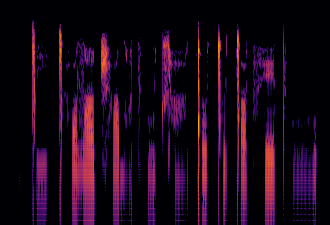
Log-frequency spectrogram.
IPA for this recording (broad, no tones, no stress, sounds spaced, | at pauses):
ǀ i̤ ǀʰ ʊ zˤ a ʈ͡ʂʰ e dˤ ɑ̤ t͡sʼ o̤ t͡ɕʰ ɑ̤ ǃ o ǀ ʊ ǀ ɒ t͡sʰ e tʰ o̤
